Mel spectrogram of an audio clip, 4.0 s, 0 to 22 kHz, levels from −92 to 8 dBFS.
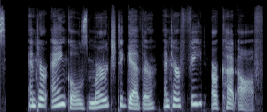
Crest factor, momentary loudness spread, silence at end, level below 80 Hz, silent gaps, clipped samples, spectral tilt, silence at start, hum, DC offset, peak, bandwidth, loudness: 18 dB; 7 LU; 0.1 s; -60 dBFS; 0.09-0.39 s; under 0.1%; -4.5 dB/octave; 0 s; none; under 0.1%; -4 dBFS; 16.5 kHz; -22 LUFS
